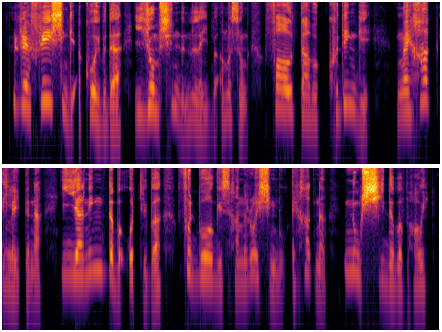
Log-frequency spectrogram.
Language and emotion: Manipuri, disgusted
